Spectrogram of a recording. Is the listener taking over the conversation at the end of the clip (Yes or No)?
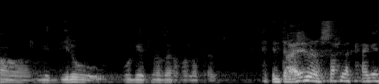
No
